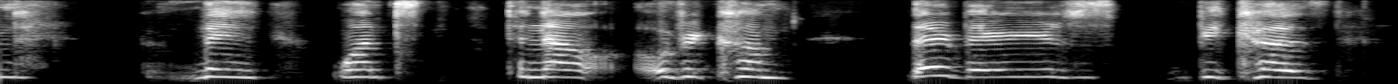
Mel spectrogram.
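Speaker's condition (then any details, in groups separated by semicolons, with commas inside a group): Cerebral palsy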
